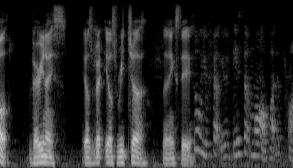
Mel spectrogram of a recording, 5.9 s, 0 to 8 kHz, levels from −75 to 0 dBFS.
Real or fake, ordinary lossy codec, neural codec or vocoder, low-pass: real; none; none; 7.2 kHz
